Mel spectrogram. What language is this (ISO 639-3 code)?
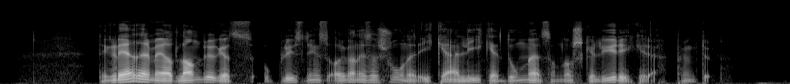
nor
